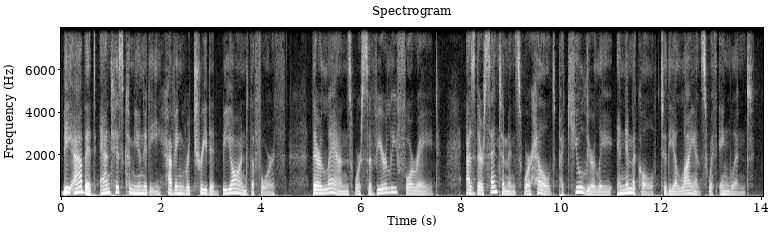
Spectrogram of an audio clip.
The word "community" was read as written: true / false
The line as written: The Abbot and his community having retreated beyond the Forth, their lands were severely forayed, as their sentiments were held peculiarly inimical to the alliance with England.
true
